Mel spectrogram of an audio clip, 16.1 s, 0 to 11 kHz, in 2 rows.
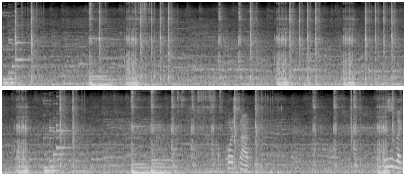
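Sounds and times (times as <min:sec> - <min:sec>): slot machine game music: 0:00.0 - 0:01.1, 0:01.7 - 0:03.3, 0:08.3 - 0:09.8, 0:10.6 - 0:13.1.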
